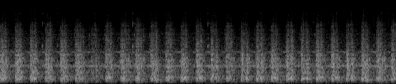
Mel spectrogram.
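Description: A Brother SE600 embroidery machine stitches out a turkey design, its needle pounding in a rapid, even rhythm of close mechanical beats that hold steady throughout without a break.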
